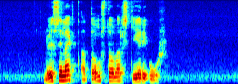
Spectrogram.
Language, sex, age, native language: Icelandic, male, 30-39, Icelandic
